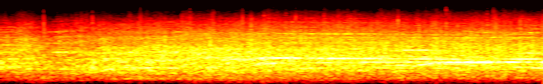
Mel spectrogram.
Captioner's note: audience laughs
